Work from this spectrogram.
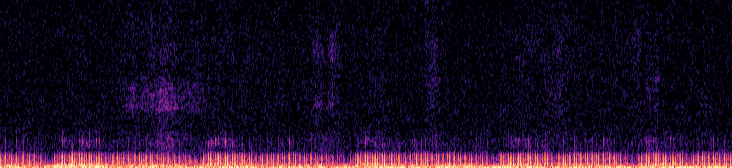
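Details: Close, continuous low purr from a baby kitten, the rumble rising and falling in breath cycles roughly once a second.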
